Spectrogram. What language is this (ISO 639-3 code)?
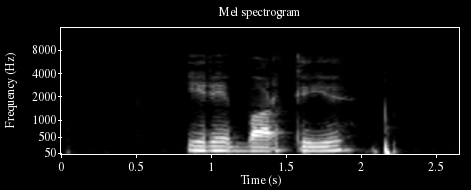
bak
